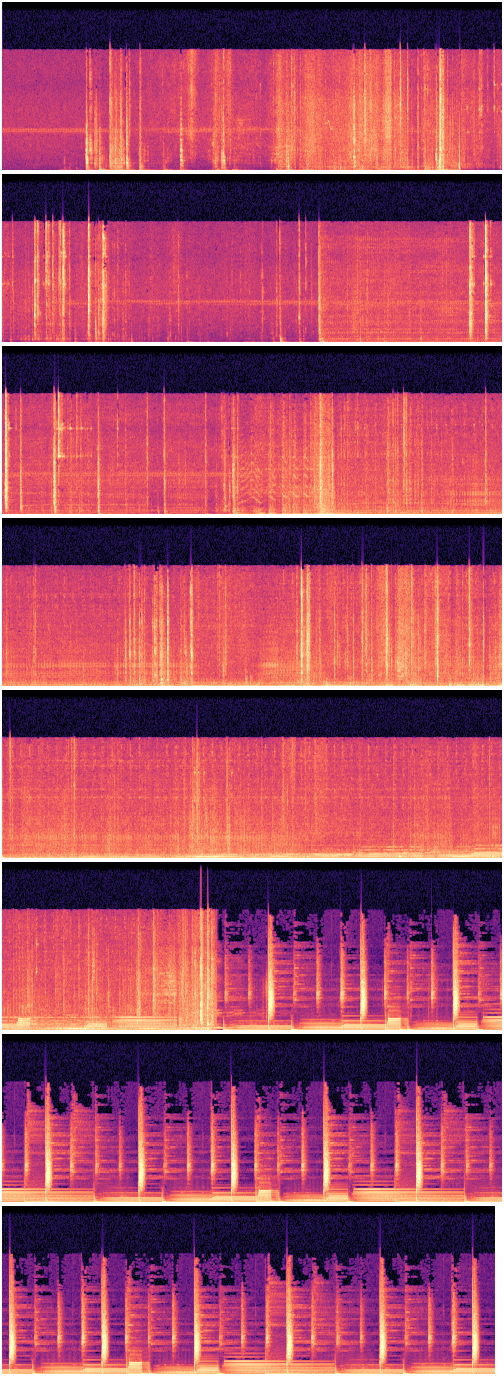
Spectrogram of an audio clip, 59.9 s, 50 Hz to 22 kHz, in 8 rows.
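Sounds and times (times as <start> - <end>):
car engine hum: 12.2 - 59.9
clicks and knocks in car cabin: 24.1 - 30.2.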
